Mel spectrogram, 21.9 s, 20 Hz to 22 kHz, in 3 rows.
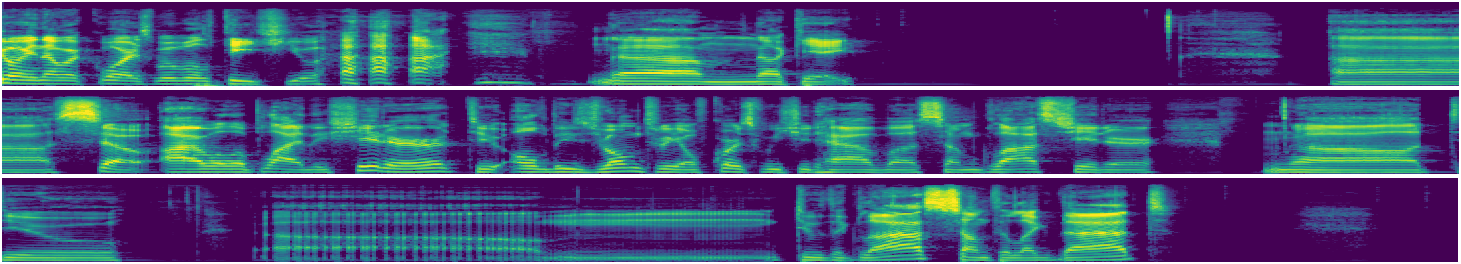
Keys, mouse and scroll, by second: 2.5 click, 2.8 ctrl+a, 4.3 click, 5.1 click, 5.9 click, 6.6 click, 7.1 middle click, 7.3 ctrl+a, 8.1 click, 8.9 click, 10.7 click, 12.3 click, 13.9 shift+click, 15.4 middle click, 16.6 click, 18.0 click, 18.9 click, 19.6 click, 20.4 click, 21.4 click.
